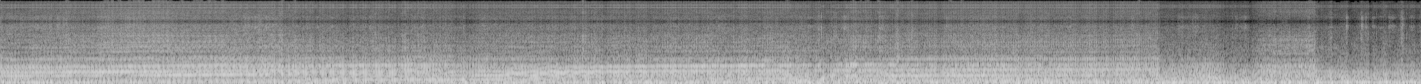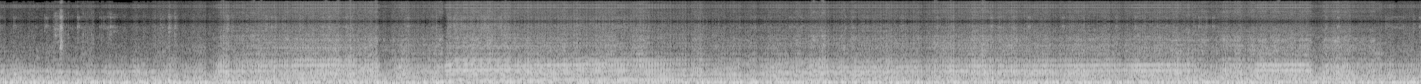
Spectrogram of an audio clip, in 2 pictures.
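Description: Rally car engine, heard from inside the cabin, pulling hard through the gears on a dirt stage: the revs climb in long rising sweeps that drop back at each gear change. About a third of the way in the revs fall away twice, then the engine climbs through the gears again, over a steady rush of road noise.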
